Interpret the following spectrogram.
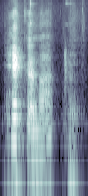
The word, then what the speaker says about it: jicama: that we use okay so this is a jicama as you see let me see if i can get it to focus on that anyway it is spelled j-i-c-n-n-a and that's pronounced jicama and like i said it's a nice crispy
